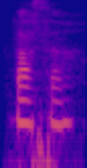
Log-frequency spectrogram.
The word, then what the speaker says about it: Wasser: Wasser, Wasser, Bien, Wasser, notarán que este termina con esto, termina con una A, no está usando la R.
